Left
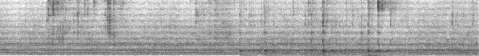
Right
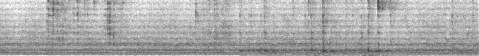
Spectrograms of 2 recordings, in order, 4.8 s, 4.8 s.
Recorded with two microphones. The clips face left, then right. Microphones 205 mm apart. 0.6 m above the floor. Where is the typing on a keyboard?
15° left (ahead or behind), 3 m.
